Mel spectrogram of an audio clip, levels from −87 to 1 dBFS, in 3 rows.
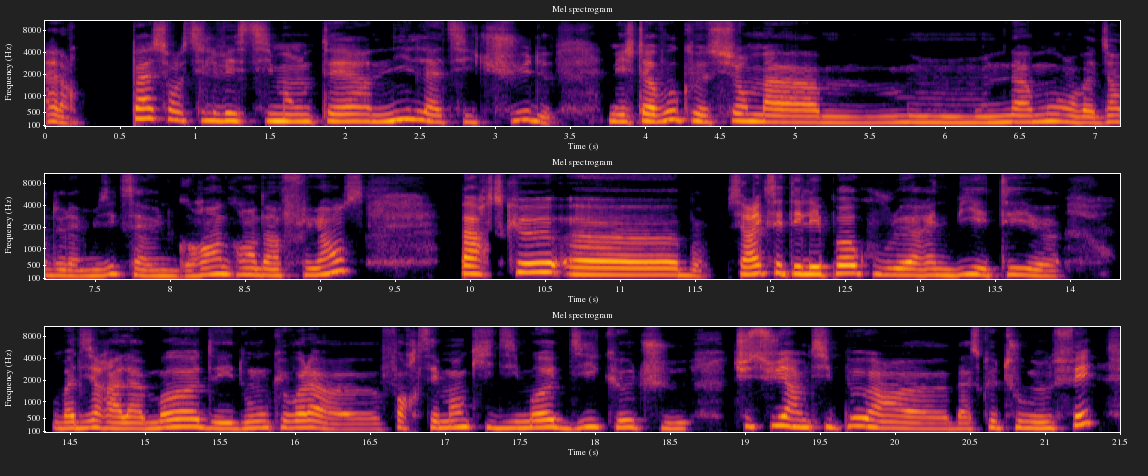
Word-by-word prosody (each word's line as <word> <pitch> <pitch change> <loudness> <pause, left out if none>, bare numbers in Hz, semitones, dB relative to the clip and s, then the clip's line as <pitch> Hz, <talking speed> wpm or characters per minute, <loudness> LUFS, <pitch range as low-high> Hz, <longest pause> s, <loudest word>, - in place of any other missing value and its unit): Alors, 185 -5 -4 0.3
pas 305 0 +3
sur 295 -2 -4
le - - -3
style 240 0 -2
vestimentaire, 220 -1 +2
ni 240 +7 +2
l'attitude. 200 -1 -5 0.4
Mais 215 -1 0
je 190 - -6
t'avoue 230 +4 +3
que 230 -3 -1
sur 215 +3 0
ma 190 -3 +1
mon 180 +1 -6
mon 180 -1 -3
mon 190 +2 0
amour, 205 +2 0
on 195 - -2
va 180 -1 -2
dire, 200 +4 -5
de 185 0 -4
la 175 -1 -4
musique, 180 +7 -4
ça 200 -4 -4
a - - -4
une 175 0 -3
grande, 200 +7 0
grande 205 -2 -3
influence, 205 - -2 0.6
parce 235 -2 +3
que, 280 -1 +5
heu 205 -2 +6
bon, 175 -4 -5
c'est 225 - -2
vrai 230 +2 +7
que 245 - -7
c'était 235 -3 +3
l'époque 235 +2 +5
où 210 -2 -4
le 195 0 +3
R&B 190 0 -2
était, 200 -1 -3
heu, 165 - -8 0.5
on 185 - -8
va 190 0 +1
dire, 200 +1 -1
à 185 - +1
la 180 -1 -1
mode. 220 +2 +2
Et 180 -1 0
donc, 200 +4 -4
heu, - - -2
voilà, 165 -7 -1
heu, - - -13
forcément, 205 +5 -2
qui 220 -2 -7
dit 190 +1 -2
mode 215 +1 +3
dit 215 +6 -1
que 220 0 -2
tu 185 -3 -7 0.3
tu 240 -3 -1
suis 275 +4 +1
un 230 -4 +2
petit 220 -1 -4
peu, 250 +2 +1
hein, 180 -4 -3
heu, - - -9
bah, 175 0 -6
ce 170 - -8
que 215 - -5
tout 200 +2 -5
le 190 - -1
monde 190 0 0
fait. 295 - +1
205 Hz, 210 wpm, -23 LUFS, 185-225 Hz, 0.6 s, vrai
